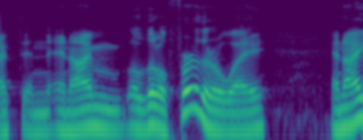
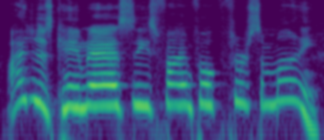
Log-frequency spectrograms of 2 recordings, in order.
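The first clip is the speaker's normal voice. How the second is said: smart-ass reply; 12 semitones higher, 3 dB louder than usual. Retold or imitated. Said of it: "I just decided to be a smart ass".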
